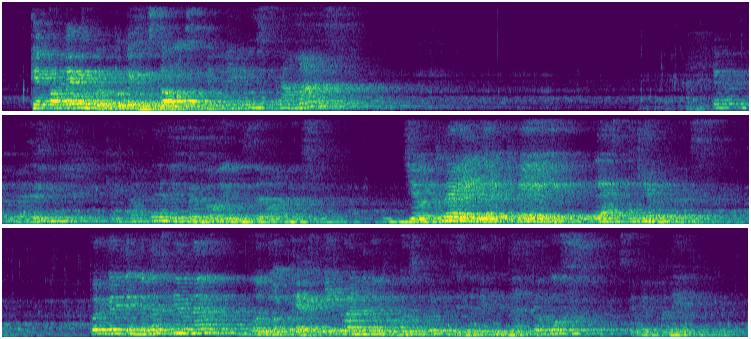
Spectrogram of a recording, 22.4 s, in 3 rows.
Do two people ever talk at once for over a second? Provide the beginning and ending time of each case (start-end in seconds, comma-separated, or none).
none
